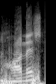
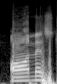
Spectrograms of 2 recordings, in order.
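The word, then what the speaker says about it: honest: इसका भी pronunciation हॉनेस्ट नहीं ऑनेस्ट होता है।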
